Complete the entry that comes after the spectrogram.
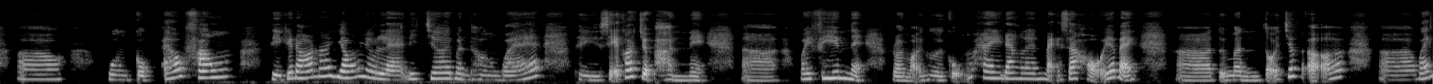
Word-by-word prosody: ơ, 230 0 -3 0.5
quần 220 -3 -5
cụt, 205 -1 0
áo 330 +6 +3
phông, 315 -1 +5 0.5
thì - - +2
cái 280 - +2
đó 300 +1 +5
nó 370 +3 0
giống 300 +4 +5
như 310 -6 +2
là 220 -4 +3
đi 250 0 -3
chơi 270 -1 +1
bình 255 -4 -3
thường 210 -3 -8
quá. 205 0 -2 0.6
Thì 200 -4 -4
sẽ 195 - +2
có 335 +1 +7
chụp - - +7 0.2
hình 190 -4 -3
nè, 185 -1 -3 0.3
à, 180 0 -6 0.2
quay 250 +1 0
phim 285 0 +4
nè, 210 -6 0 0.3
rồi 185 -1 0
mọi 170 - -2
người 200 -1 -4
cũng - - -3
hay 295 -3 +1
đăng 270 -1 +2
lên 255 0 -2
mạng 205 - -1
xã 265 +4 +4
hội 275 - +2
á 320 - +6
bạn. - - +6 0.4
Ờ, 185 -1 -2
tụi - - 0
mình 205 0 0 0.2
tổ - - +3
chức 370 +1 +2
ở, 325 - +2 0.4
ờ, 215 +1 -6
quán 270 +4 +1
235 Hz, 195 wpm, -24 LUFS, 205-285 Hz, 0.6 s, có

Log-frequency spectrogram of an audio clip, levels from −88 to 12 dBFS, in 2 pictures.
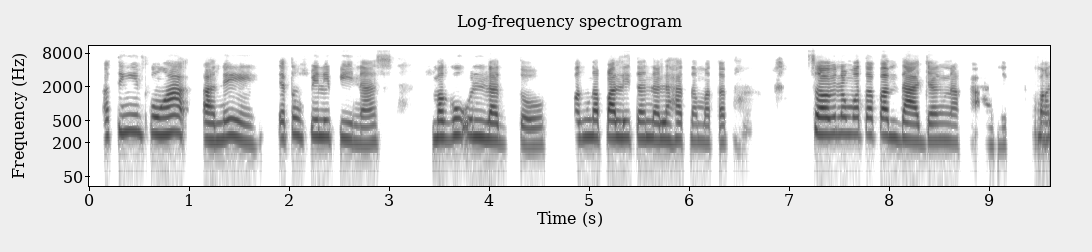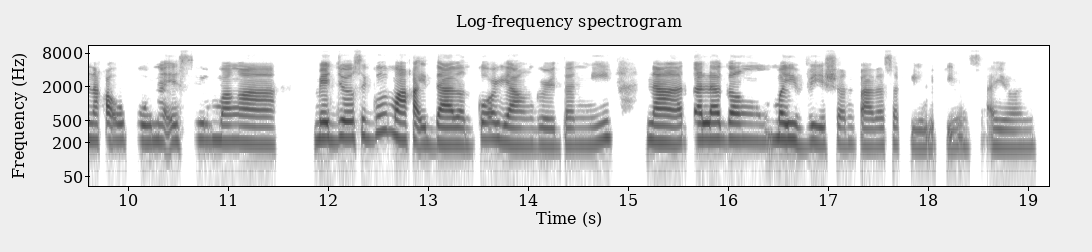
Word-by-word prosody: at 260 - -4
tingin 315 0 -1
ko 290 0 +3
nga, 295 -2 +6 0.2
ano 230 +1 +4
eh, 225 -6 -2 0.2
itong 260 +2 -3
Pilipinas 230 -6 -4 0.4
mag-uunlad 245 -3 +2 0.2
'to 185 0 -3 0.3
'pag 245 0 -2
napalitan 245 -1 +3
na - - +1
lahat 230 0 -1
ng 215 -2 -8
matata 205 0 -6 0.8
sabi 285 -2 +8
ng 290 - +2
matatanda 270 -6 +4
diyang 220 +1 -3
naka-ano 195 -3 -10 0.3
mga 235 -2 -2
nakaupo 220 -1 -3
na 210 0 -7
is 210 -1 -7 0.2
yung 225 0 -9
mga 205 -3 -1 0.4
medyo 235 +1 +2
siguro 265 +6 -7
mga 240 -4 +5
kaedaran 190 0 0
ko 230 0 -3
or - - -3
younger 185 -2 -4
than 185 0 -10
me 215 +6 -9 0.4
na 205 -2 +3
talagang 230 -1 +3 0.3
may 225 -2 +2
vision 190 0 -7
para 180 0 -5
sa 195 - -12 0.2
Philippines, 170 0 -16
ayun. 170 0 -13
225 Hz, 135 wpm, -24 LUFS, 195-245 Hz, 0.8 s, sabi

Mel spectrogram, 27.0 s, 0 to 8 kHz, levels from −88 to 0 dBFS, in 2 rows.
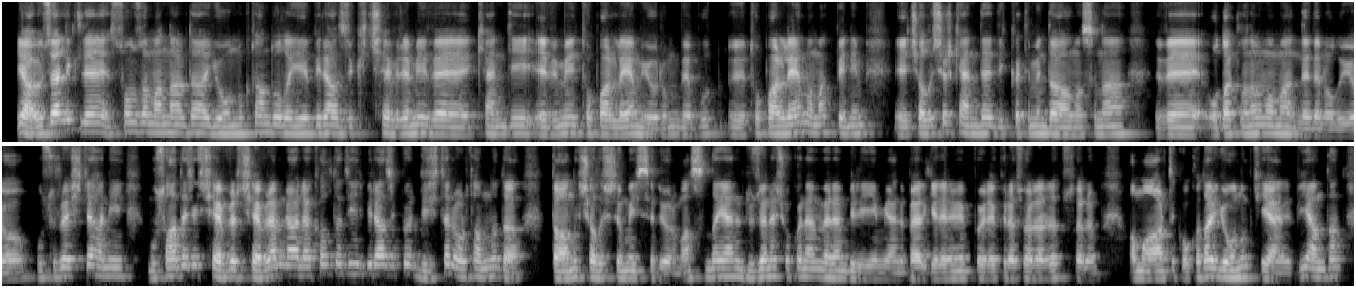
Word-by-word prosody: Ya, - - +7
özellikle 165 -3 +4
son 145 +7 0
zamanlarda 140 -2 -2
yoğunluktan 130 +3 -5
dolayı 130 -1 -1
birazcık 130 -2 -1
çevremi 130 +1 0
ve 115 -2 +4
kendi 125 +1 -4
evimi 130 +1 +1
toparlayamıyorum 120 -3 -1
ve 110 -1 -5
bu, 125 +1 -14
eee, 115 -1 -4
toparlayamamak 140 +3 +1
benim, 130 +2 -3 0.3
eee, 115 - +1
çalışırken 130 +2 0
de 135 -1 0
dikkatimin 125 +2 -6
dağılmasına 120 +2 +1 0.3
ve 115 0 +6
odaklanamama 125 +1 -2
neden 105 -2 -1
oluyor. 100 +2 -5
Bu 120 - -13
süreçte, 150 +5 0
hani, 150 -3 -4 0.2
bu 120 - -10
sadece 155 +6 +1
çevre 135 -5 +4
çevremle 155 +5 +3
alakalı 165 +1 -1
da 180 -1 -8
değil, 180 -1 -9
birazcık 175 0 -2
böyle, 175 -5 -8
dijital 120 +9 -3
ortamda 140 +1 -5
da 105 0 0 0.3
dağınık 120 +4 +2
çalıştığımı 125 -2 0
hissediyorum. 100 -5 +3
Aslında, 125 +5 +4
yani, 140 -1 +2
düzene 140 +4 -1
çok - - -6
önem 135 -1 -2
veren 125 -1 0
biriyim. 110 -2 -6
Yani, 105 0 -4
belgelerimi 110 +2 +2
hep 120 0 -9
böyle 115 0 0
klasörlerde 110 +2 -2
tutarım 110 -5 -5 0.3
ama 115 0 0
artık 115 -1 -1
o 110 - -6
kadar 140 +5 +3
yoğunum 130 +2 -1
ki 130 - -6
yani, 100 -1 +2
bir 145 - -10
yandan 150 0 -2
130 Hz, 145 wpm, -23 LUFS, 115-140 Hz, 0.3 s, Ya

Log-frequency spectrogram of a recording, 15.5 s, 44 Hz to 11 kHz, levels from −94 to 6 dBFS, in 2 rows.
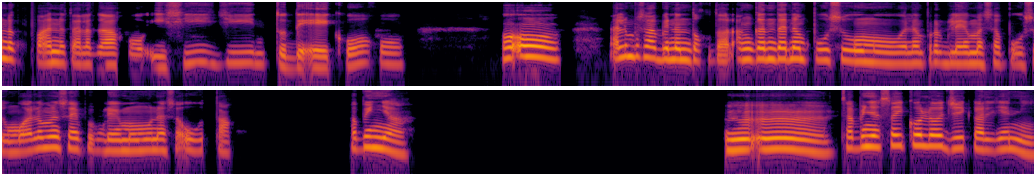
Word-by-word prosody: nagpaano 215 -5 -1
talaga 190 -1 -2
ako, 175 -1 -10
ECG, 205 +4 -9
2D 165 -7 -4 0.2
echo 180 +7 -5
ako, 190 -2 -10 0.7
oo. 285 -2 +7 0.4
Alam 310 +2 +2
mo 310 - -5
sabi 280 -3 +2
ng 255 - +4
doktor, 240 -2 -4
ang 255 - +2
ganda 260 0 +3
ng 265 - +4
puso 245 0 -3
mo. 210 -3 -1
Walang 205 +1 -3
problema 200 -1 -2
sa 195 0 -7
puso 190 - -8
mo. 190 +1 -2
Alam 245 +4 -1
mo - - +3
nasa'n 235 -1 -1
problema 210 -1 -3
mo? 215 +1 -2
Sa - - -6
utak, 210 0 -7 0.9
sabi 255 +3 -1
niya. 200 -9 -1 2.3
Mm. 220 -3 +4
Sabi 245 +2 -2
niya, 275 -1 +4
psychological 280 -5 +2
'yan, 230 0 -3
215 Hz, 145 wpm, -24 LUFS, 200-250 Hz, 2.3 s, oo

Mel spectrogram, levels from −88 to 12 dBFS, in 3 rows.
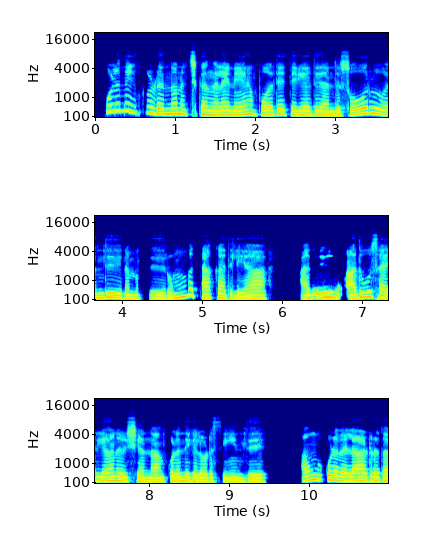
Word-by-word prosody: குழந்தைங்க 340 -2 -3
கூட 265 - 0
இருந்தோம்னு 225 0 +2
வச்சுக்கோங்களேன், 185 -1 +1
நேரம் 195 +1 +1
போறதே 190 +2 +2
தெரியாது, 180 0 +1
அந்த 160 -1 0
சோர்வு 235 +5 +2
வந்து 185 +3 +1 0.2
நமக்கு 155 0 -5 0.2
ரொம்ப 205 - +1 0.2
தாக்காது 175 -1 0
இல்லையா? 145 +2 0 0.6
அது 165 +4 0 0.4
அதுவும் 210 +6 +1
சரியான 180 0 +1
விஷயம் 160 -1 -1
தான் 155 0 0
குழந்தைகளோடு 165 -1 +1
சேந்து, 155 0 0 0.6
அவுங்க 225 +4 +1
கூட 215 -1 +4
விளையாடுறதா 175 -1 +1
180 Hz, 130 wpm, -23 LUFS, 165-205 Hz, 0.6 s, கூட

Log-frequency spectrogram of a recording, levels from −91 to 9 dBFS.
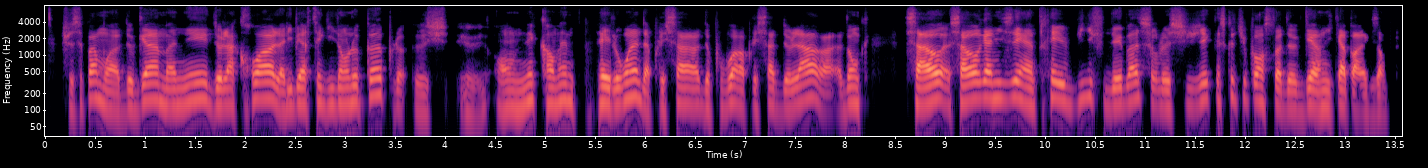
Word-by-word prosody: je - - -11
sais - - -12
pas 165 0 +1
moi, 110 -8 -1
Degas, 120 +9 +1
Manet, 135 +5 -2
Delacroix, 150 +6 +3
La 115 - +2
liberté 130 +3 -2
guidant 130 +1 -3
le 140 +1 -1
peuple, 190 +6 -3
heu, 100 -2 -9
j 85 - -8
heu, 95 -1 -16
on 115 +2 -5
est 150 - -2
quand 135 -2 -1
même 145 0 -4 0.2
très 135 -1 +5
loin 160 +8 +2
d'appeler - - -4
ça 130 -2 0
de - - -6
pouvoir - - -1
appeler - - -5
ça - - -3
de 115 - -5
l'art, 155 +7 +3 0.2
donc 135 -1 -2 0.4
ça 130 0 +6
a 160 - +6
ça 140 - +3
a - - +7
organisé 165 0 +3
un 130 - +2
très 160 +5 -1
vif 150 +2 -10
débat 130 +6 0
sur 155 - -7
le 115 -1 -2
sujet. 125 +7 -5
Qu'est-ce 155 -1 -10
que - - -8
tu 165 +2 -12
penses 145 -4 -1
toi - - +2
de 115 - -3
Guernica, 110 0 +2
par - - +1
exemple? 95 -2 -5
135 Hz, 225 wpm, -23 LUFS, 120-155 Hz, 0.4 s, a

